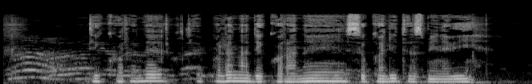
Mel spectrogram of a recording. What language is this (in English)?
Pashto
